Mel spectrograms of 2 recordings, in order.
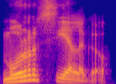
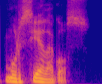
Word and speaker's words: Murciélago: Murciélago. – There you go. And if you want to say it in plural, just add the S at the end. Murciélagos.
